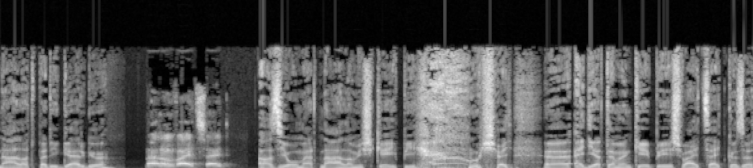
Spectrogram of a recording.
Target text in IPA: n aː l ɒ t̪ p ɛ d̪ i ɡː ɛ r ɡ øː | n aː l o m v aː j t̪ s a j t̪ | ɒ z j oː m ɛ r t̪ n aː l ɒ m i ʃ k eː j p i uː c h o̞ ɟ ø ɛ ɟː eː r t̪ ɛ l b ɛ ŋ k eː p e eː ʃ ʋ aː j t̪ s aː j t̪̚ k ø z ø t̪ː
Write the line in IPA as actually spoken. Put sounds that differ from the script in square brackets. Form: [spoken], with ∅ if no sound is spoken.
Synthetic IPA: n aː l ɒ t̪ p ɛ d̪ i ɡː ɛ r ɡ øː | n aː l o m v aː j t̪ s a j t̪ | ɒ z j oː m ɛ r t̪ n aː l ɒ m i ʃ k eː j p i uː c h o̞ ɟ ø ɛ ɟː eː r t̪ ɛ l [m] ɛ ŋ k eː p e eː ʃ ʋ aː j t̪ s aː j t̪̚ k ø z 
